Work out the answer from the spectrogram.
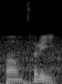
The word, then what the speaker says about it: Pumphrey: Pumphrey, the pronunciation is Pumphrey, worried about Tricky?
